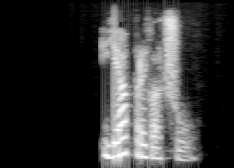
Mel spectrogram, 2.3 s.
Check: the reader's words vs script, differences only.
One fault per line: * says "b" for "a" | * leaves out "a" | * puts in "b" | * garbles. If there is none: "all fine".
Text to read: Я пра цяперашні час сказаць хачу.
* leaves out "цяперашні час сказаць"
